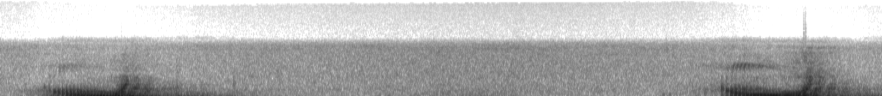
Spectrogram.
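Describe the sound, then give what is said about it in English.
Two deep, burping calls of southern resident killer whales, one near the start and one near the end, rising out of a quiet hiss of underwater background noise with a long pause between them. “This is sort of burping, deep sound that they make. This is the southern resident killer whales.”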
